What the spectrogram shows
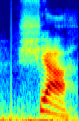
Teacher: Okay, so it is different from the one above in that it's a bit of a longer sh sound. So the letter is called xia.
